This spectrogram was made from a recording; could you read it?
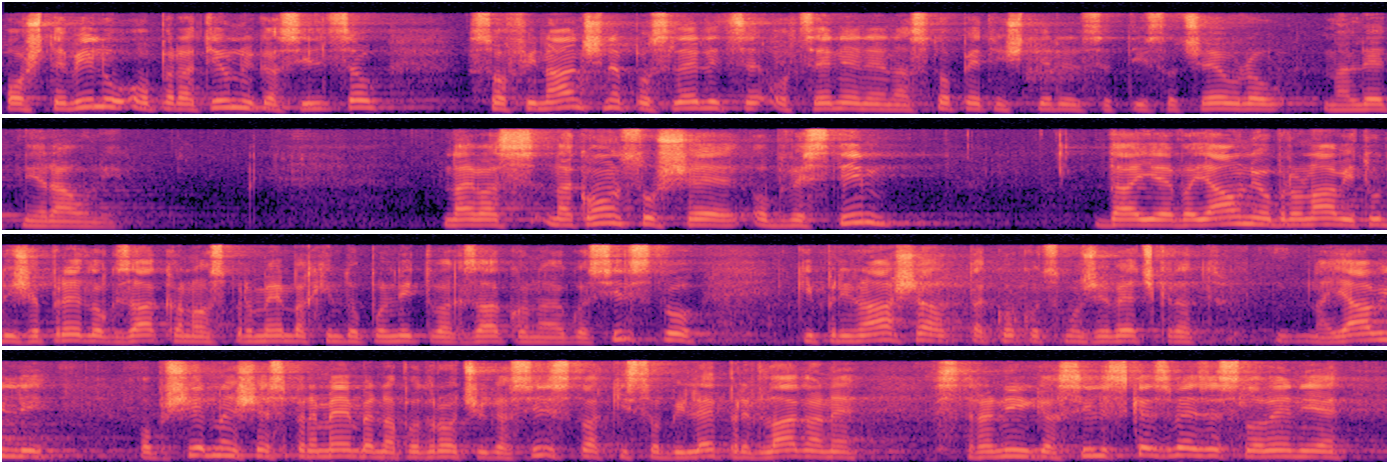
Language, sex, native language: Slovenian, male, Slovenian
